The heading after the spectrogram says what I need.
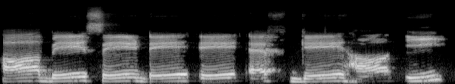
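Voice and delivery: slow roll-call of German letters; alphabet recitation. Shown as a demonstration. Teacher going from the beginning, slow spaced recitation. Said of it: "तो starting से start करते हैं".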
